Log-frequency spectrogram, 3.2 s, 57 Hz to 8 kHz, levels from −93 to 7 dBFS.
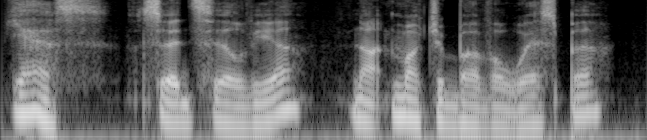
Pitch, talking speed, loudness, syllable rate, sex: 115 Hz, 150 wpm, -19 LUFS, 4.3 syllables/s, male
